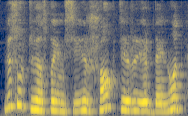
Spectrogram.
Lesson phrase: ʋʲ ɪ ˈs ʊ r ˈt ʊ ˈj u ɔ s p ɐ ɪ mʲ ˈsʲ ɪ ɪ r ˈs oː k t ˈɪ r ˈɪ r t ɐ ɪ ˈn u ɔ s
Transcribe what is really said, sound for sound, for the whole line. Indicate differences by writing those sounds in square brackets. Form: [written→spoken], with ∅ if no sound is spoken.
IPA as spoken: ʋʲ ɪ ˈs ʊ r ˈt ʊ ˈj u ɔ s p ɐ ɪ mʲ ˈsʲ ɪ ɪ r [ˈs→ˈʃ] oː k t ˈɪ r ˈɪ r [t→d] ɐ ɪ ˈn u ɔ [s→t]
